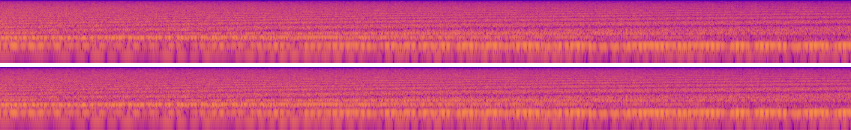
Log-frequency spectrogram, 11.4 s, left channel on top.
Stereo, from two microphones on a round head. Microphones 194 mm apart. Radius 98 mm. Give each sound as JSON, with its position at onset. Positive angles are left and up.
{"t": 0.0, "sound": "a drone", "side_deg": 10}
